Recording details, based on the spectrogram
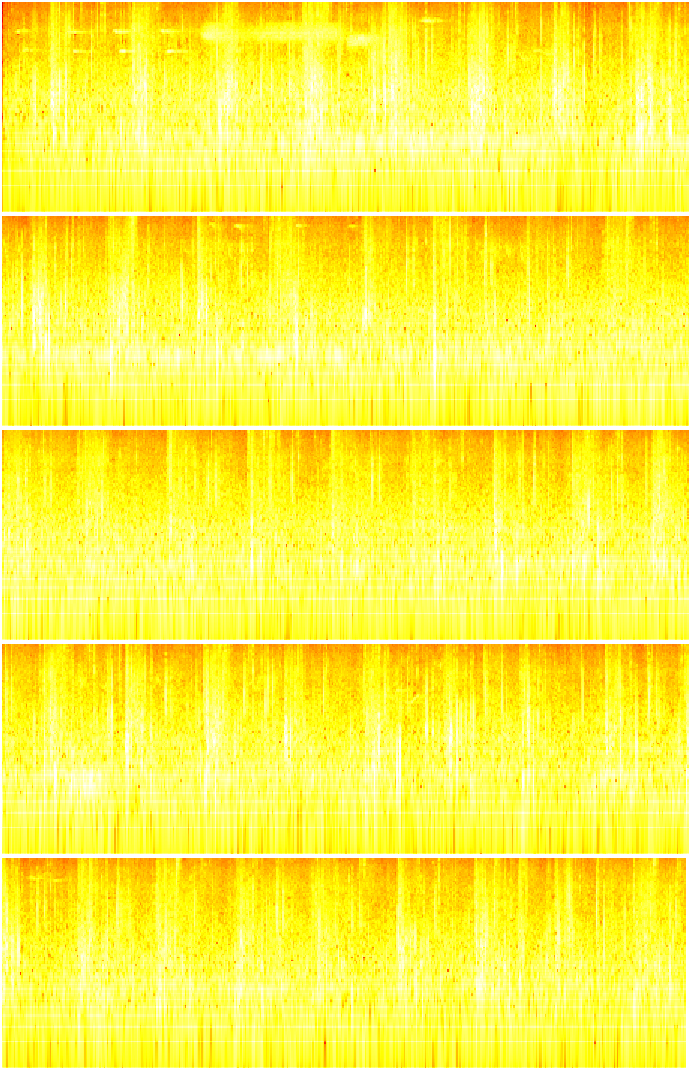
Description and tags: A recording of a walk on a gravel path in Golden Gate Park San Francisco with birds and passing traffic.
